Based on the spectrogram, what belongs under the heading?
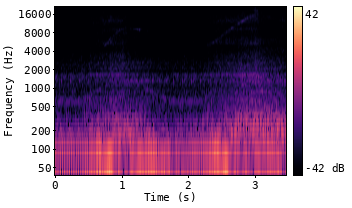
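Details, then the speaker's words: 2015 Toyota Prado 1KD-FTV diesel, about 90,000 km, cold start at about 7 °C, light revving: low smooth rumble rising gently with no knocks or rattles; normal, quiet cold diesel running. "these are diesel engines they do make some noise but in my opinion that's very quiet for a cold engine"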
